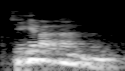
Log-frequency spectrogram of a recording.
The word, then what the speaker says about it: 눈: 길게 발음하는 눈. 하나는 요 눈이고 하나는 하늘에서 내리는 눈입니다. 달라요.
